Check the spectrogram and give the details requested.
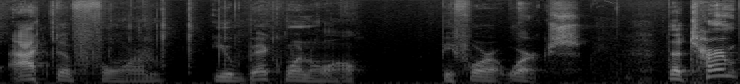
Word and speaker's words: ubiquinol: Some people pronounce it ubiquinol. I'm happy either way. Nobody's decided there's the proper way to pronounce it. But in any event, ubiquinol, which is the way I pronounce it, and if you want to say ubiquinol, fine.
